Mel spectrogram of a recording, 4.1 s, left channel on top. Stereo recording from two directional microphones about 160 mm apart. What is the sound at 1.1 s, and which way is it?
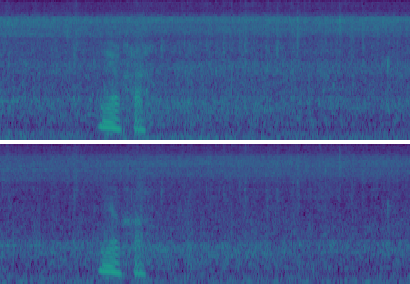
Speech, 10° right (ahead or behind).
